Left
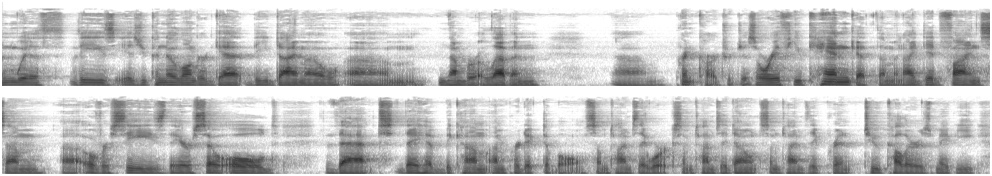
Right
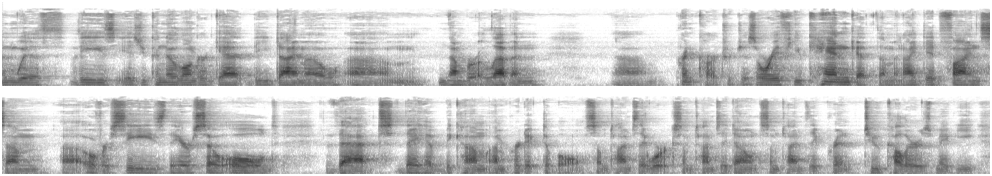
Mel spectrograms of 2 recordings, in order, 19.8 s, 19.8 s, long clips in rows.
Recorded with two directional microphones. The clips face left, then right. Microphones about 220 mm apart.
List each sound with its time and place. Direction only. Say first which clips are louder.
0.1 s speech: left 6 dB; 25° left (ahead or behind)
6.8 s speech: left 7 dB; 25° left (ahead or behind)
